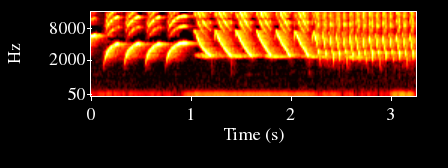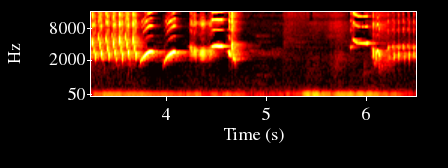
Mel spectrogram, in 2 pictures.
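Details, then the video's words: A canary in vigorous song with a unique phrasing style, meant as bait for silent canaries. Curved whistled sweeps repeat rapidly, then a dense buzzy trill follows. The song breaks off into short notes and a near-quiet ending. "Buat Kenari Macet Anda Respon Dengan Suara Pancingan Kenari Gacor Ini! Kenari Gacor Cengkok Unik"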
